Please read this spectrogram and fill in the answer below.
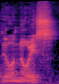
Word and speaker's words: Illinois: you say it stickler is it Illinois I believe that's correct if you're from Illinois you love that you love the Illinois no s oh no s in Illinois Illinois illino Illinois Illinois wat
